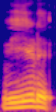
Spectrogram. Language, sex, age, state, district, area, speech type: Malayalam, male, 60+, Kerala, Kozhikode, urban, read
